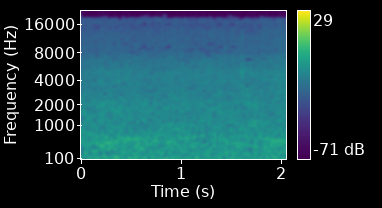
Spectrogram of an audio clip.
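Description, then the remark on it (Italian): Rushing water from the Trevi Fountain in Rome pours and splashes in a steady, continuous roar, fairly loud, with no voices or other distinct sounds over the two seconds. “spero che il rumore del, dell'acqua che, eh, che, scroscia non vi impedisca di ascoltare quello che eh, sto per dirvi”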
